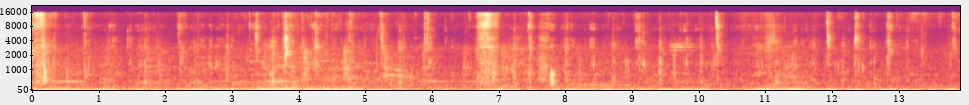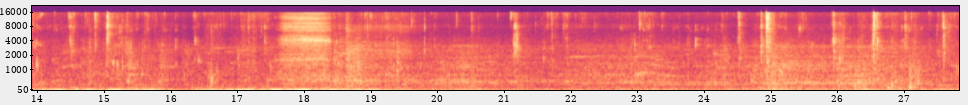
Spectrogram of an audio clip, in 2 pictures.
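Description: Faint chewing and wet mouth sounds of someone eating rice and mutton curry by hand, with many small irregular clicks.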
